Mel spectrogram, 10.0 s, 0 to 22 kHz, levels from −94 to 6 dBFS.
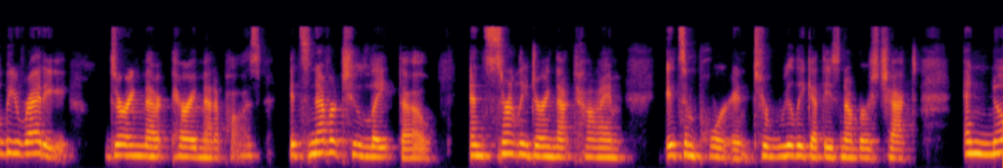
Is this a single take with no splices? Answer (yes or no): no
